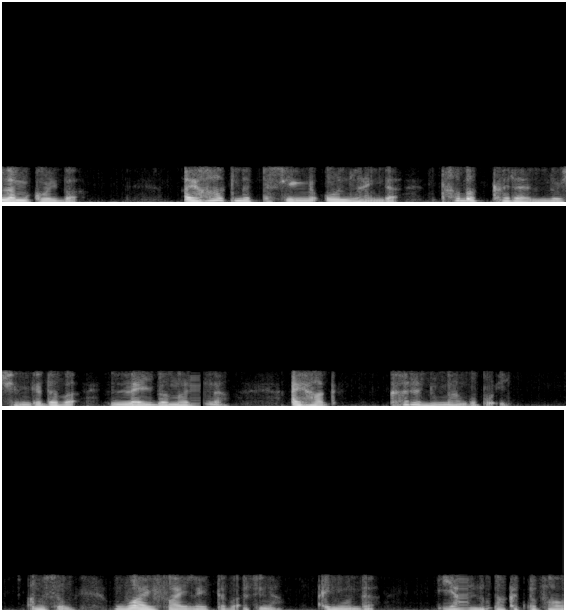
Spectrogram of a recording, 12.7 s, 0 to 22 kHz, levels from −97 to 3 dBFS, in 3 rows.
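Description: Throughout, the G.723.1 codec at about 6.3 kbit/s leaves the speech muffled and hoarse, with a spectrogram empty above 4 kHz and smeared consonants. VoIP packet loss concealed by the speech codec hits at 1.94–2.03 s (30 ms lost), 5.66–5.84 s just after "ꯂꯣꯏꯁꯤꯟꯒꯗꯕ ꯂꯩꯕ" (90 ms), and 11.90–12.10 s (60 ms). Each gap becomes a fading buzzy tone or coloured noise that shows as a shrinking waveform with smeared, repeated harmonics.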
